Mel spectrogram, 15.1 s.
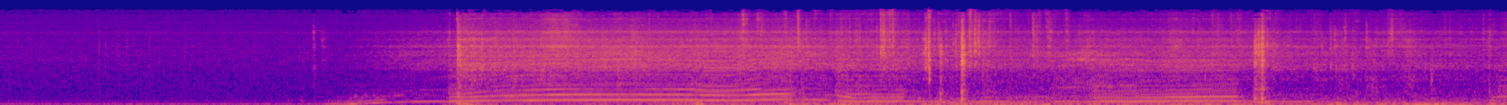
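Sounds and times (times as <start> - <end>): car engine accelerating: 3.1 - 15.0.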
